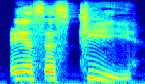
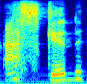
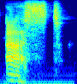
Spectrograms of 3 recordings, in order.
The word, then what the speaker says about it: asked: okay the uh the the word asked okay uh is pronounced a-s-s-t okay so we skip over the k sound instead of saying asked it's asked try that good one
